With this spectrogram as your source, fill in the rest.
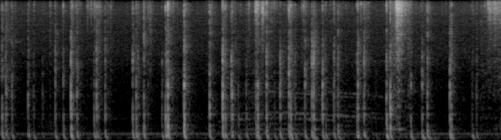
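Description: Fingertips tap quickly on the flat front surface of a solid white expanded polystyrene (styrofoam) slab held in both hands. The result is a rapid, uneven run of short, dull, low taps that die away almost instantly, with a faint steady low tone underneath.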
